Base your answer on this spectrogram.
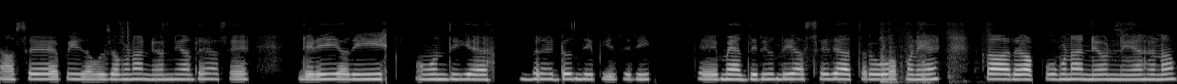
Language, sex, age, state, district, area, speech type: Dogri, female, 18-30, Jammu and Kashmir, Samba, urban, spontaneous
